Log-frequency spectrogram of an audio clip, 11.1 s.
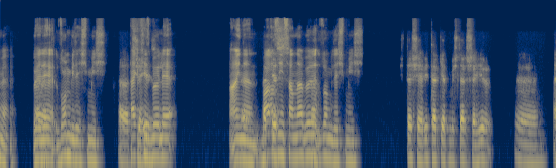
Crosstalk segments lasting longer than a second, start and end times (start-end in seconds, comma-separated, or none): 4.8-6.4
